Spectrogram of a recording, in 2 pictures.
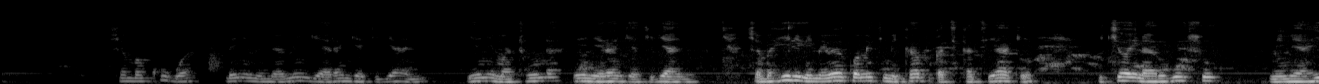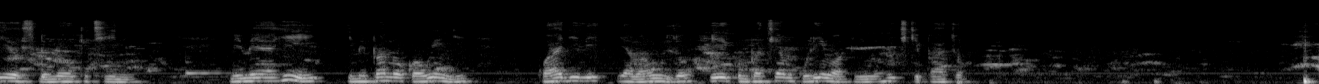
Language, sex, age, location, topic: Swahili, male, 18-24, Dar es Salaam, agriculture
